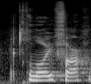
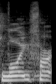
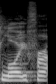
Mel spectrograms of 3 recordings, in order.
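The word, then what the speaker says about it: Läufer: life or it's pronounced loifer i know that because i've had this conversation it's pronounced loifer and i know that and i should know that because it's got an umlaut above the a so my friends in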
